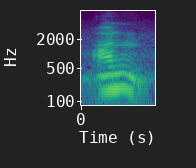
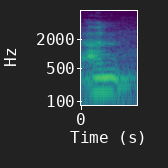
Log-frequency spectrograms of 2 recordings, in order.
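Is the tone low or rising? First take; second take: rising; low. First: The word is said with a rising tone. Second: The word is said with a low tone. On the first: This is the Tai Yuan pronunciation. "ไตยวนละนาเพิ่นออกเสียงจัตวา" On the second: This is the standard Thai pronunciation. "ภาษาไทยเพิ่นออกเสียงเอก"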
